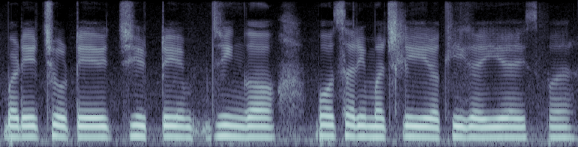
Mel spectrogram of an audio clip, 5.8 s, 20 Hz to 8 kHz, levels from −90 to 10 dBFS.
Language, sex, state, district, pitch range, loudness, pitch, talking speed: Hindi, female, Chhattisgarh, Raipur, 155-165 Hz, -13 LUFS, 160 Hz, 125 wpm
